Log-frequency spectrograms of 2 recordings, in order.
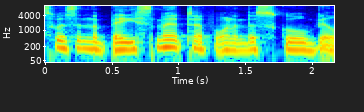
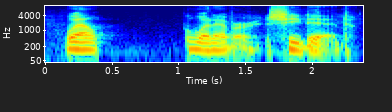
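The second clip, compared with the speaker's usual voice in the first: ordinary talk, nothing marked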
